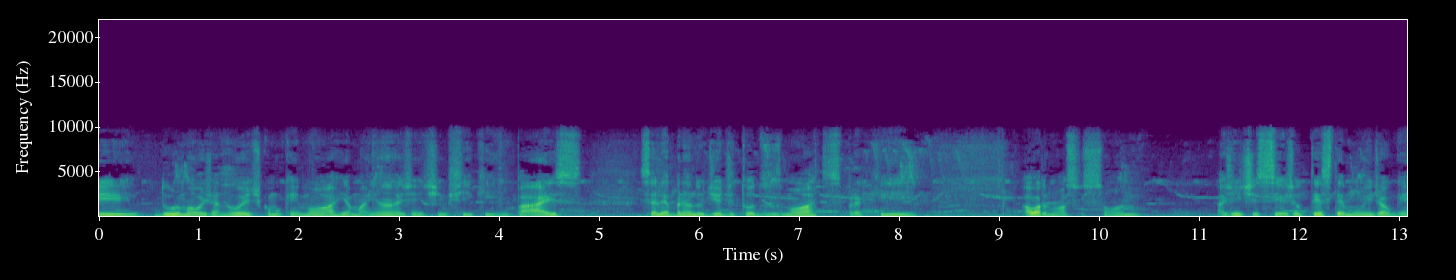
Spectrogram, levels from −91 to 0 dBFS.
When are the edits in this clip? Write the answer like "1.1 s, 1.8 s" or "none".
9.4 s

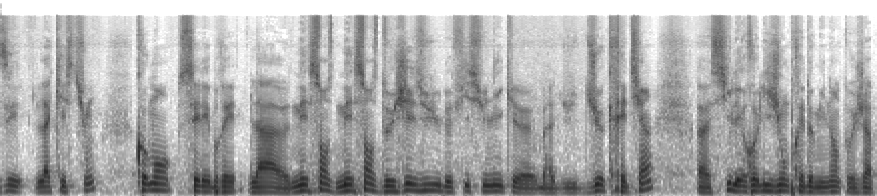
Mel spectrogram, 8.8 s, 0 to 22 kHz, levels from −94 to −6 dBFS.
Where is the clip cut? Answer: 1.3 s, 3.4 s

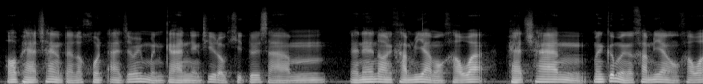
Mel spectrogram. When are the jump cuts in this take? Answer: 5.9 s

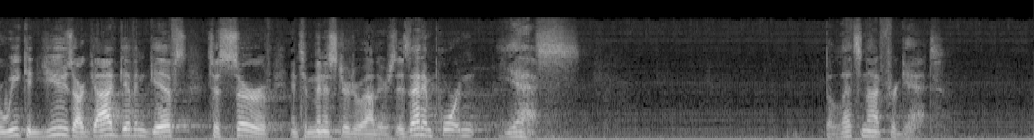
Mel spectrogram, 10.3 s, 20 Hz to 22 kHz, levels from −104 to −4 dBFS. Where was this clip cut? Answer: none

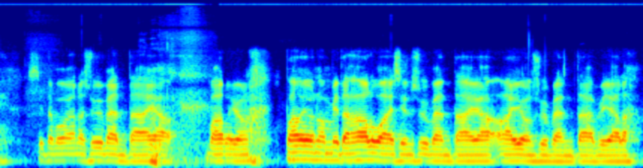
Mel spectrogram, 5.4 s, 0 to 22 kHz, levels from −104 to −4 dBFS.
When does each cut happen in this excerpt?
2.3 s

